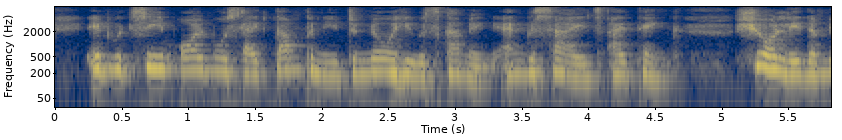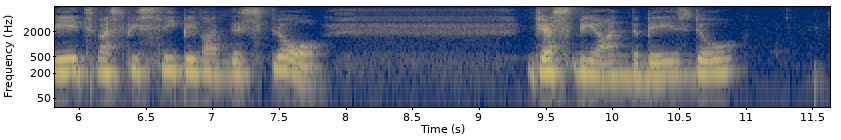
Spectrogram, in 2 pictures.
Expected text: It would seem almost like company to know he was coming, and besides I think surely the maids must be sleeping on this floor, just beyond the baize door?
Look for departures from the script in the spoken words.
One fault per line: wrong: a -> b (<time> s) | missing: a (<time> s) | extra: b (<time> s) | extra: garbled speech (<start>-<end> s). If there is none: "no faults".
no faults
